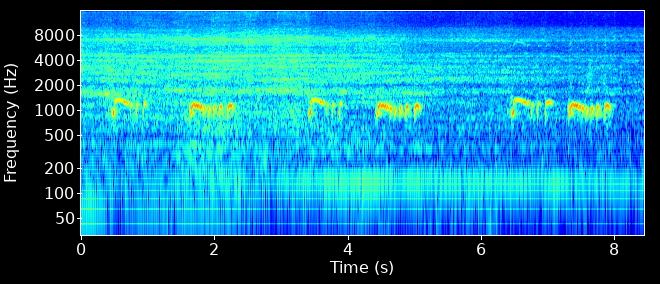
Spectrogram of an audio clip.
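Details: Lure recording of a zebra dove, its cooing phrases opening with a short rising note and running into quick stuttering pulses, six phrases at irregular spacing over a steady low hum and faint background hiss.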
